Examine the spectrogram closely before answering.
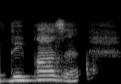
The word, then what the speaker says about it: deposit: it is deposit so the problem was I stressed the wrong syllable the stress is is on the second syllable not the first one so I said it I said it like this deposit what it was supposed to mean uh I said it like this sorry that was it it was supposed to be like this deposit just like this so the second syllable is a stressed one so what do we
